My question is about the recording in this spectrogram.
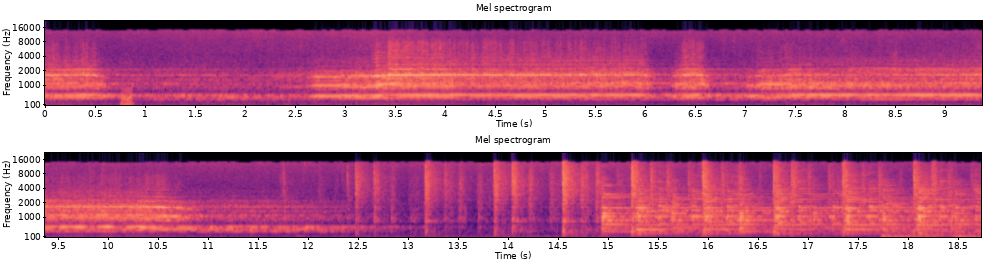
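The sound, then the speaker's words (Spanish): A loud steam train whistle sounds in a long, sustained blast, then fades into the rhythmic chuffing and clatter of a locomotive getting underway, with no voices. “Esto es el miedo a los trenes.”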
